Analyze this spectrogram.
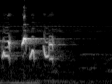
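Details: Streak-eared bulbul, fierce lure song for wild birds: a brief, rapid tumble of three or four bright, warbling notes lasting just over half a second, followed by silence.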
